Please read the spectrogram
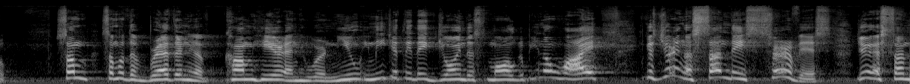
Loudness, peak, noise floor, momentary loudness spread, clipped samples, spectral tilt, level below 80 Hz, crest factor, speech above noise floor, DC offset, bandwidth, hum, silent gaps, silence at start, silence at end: -24 LUFS; -6 dBFS; -50 dBFS; 8 LU; under 0.1%; -3.5 dB/octave; -58 dBFS; 18 dB; 26 dB; under 0.1%; 16.5 kHz; none; none; 0 s; 0 s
